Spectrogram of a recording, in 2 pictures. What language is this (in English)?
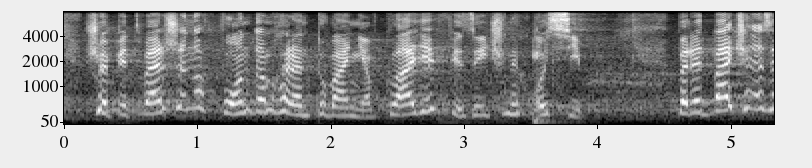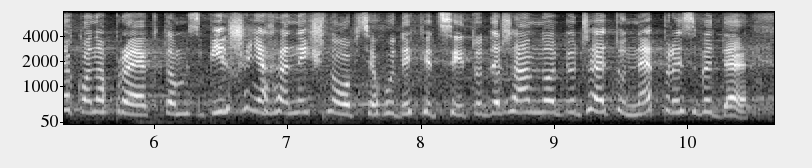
Ukrainian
